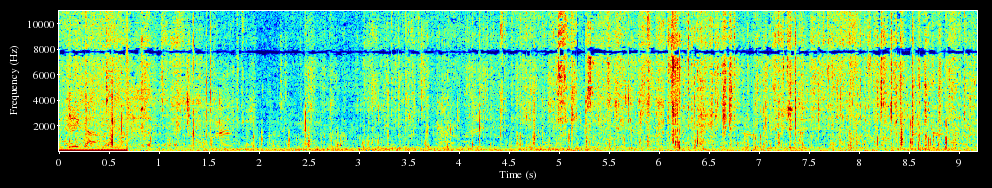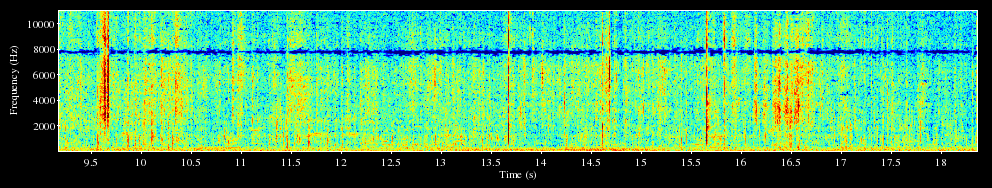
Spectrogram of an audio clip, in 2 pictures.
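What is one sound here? Ice skates scrape and click on ice.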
